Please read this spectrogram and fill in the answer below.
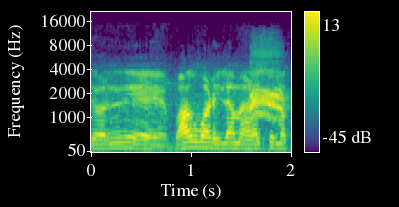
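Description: A woman talking, answering an interviewer.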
